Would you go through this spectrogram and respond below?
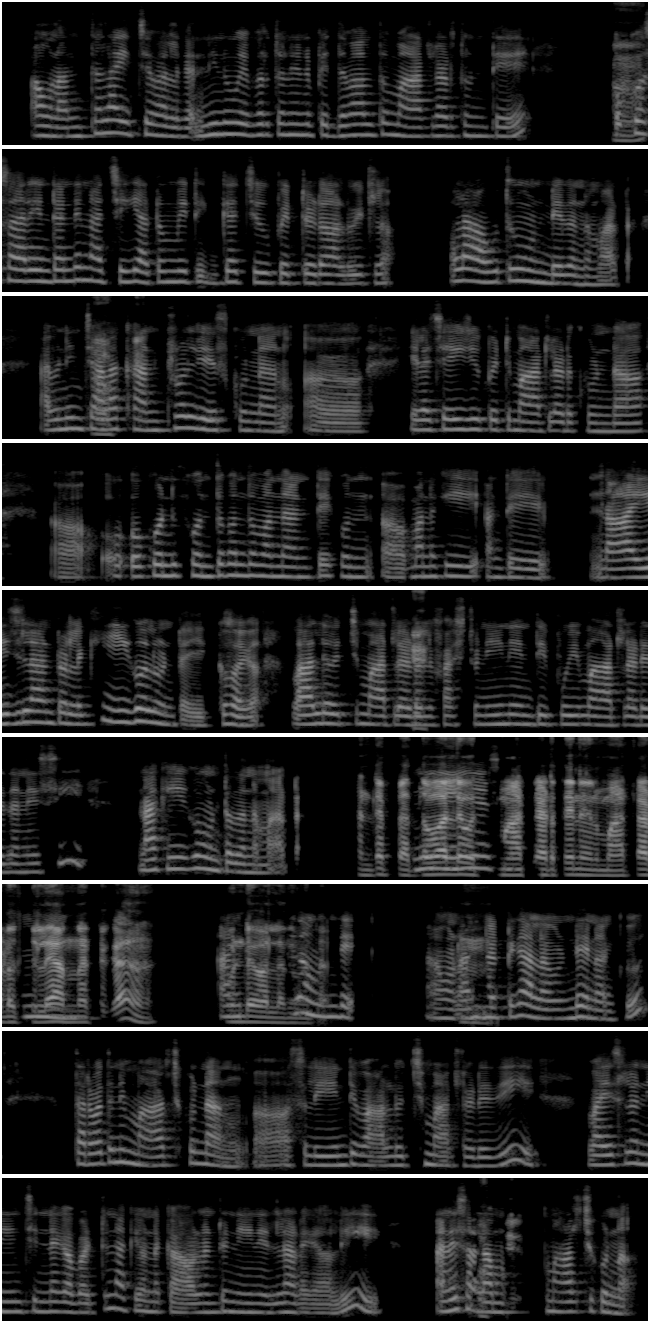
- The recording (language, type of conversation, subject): Telugu, podcast, ప్రయాణాల ద్వారా మీరు నేర్చుకున్న అత్యంత ముఖ్యమైన జీవన పాఠం ఏమిటి?
- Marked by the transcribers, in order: in English: "ఆటోమేటిక్‌గా"; in English: "కంట్రోల్"; in English: "ఏజ్"; in English: "ఈగో‌లుంటాయి"; in English: "ఫస్ట్"; in English: "ఇగో"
